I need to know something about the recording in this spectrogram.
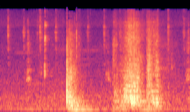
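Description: Handling noise from a dismantled loudspeaker's parts on a workbench: a sudden knock a little under a second in, then rubbing and scraping as the magnet and coil pieces are moved about.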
